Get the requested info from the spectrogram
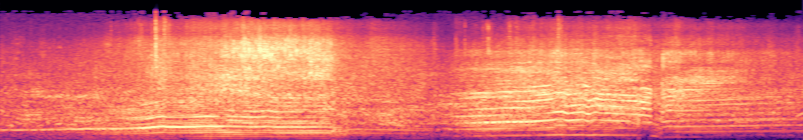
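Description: A high-performance car accelerating hard. Its engine note climbs, drops sharply at an upshift just before the middle, climbs again and drops at a second upshift late on.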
